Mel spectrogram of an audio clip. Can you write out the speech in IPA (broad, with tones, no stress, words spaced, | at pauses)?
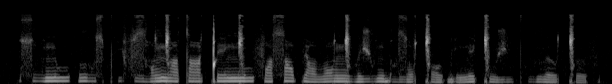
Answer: sˤṳ˧ nu˧ | ðɔ̤˧spʰi̤˧f zˤə̤˨˦ʊ̯ŋ͡ǀɵ˧tˤɵ˧ə̯ ǃe˦ŋ͡ǀu˦fə˧ sˤə˦ʊ̯pe˨ʊ̯ ðˤo˦ ŋ͡ǀɔ̤˧ɪ̯ʒṳ˦nɡ͡bi̤˨zˤu˨˦ ǀɔ˨ʊ̯ɓi˨ ne˦ǀu˨ʒi̤˦˨pʰṳ˧ ðə˨˦ʊ̯ ǀɵ˨f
